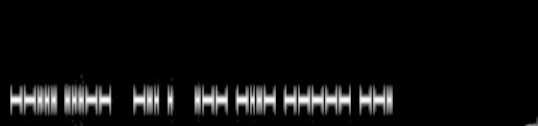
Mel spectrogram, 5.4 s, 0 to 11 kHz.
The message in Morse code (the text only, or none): 73 DE WX0G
